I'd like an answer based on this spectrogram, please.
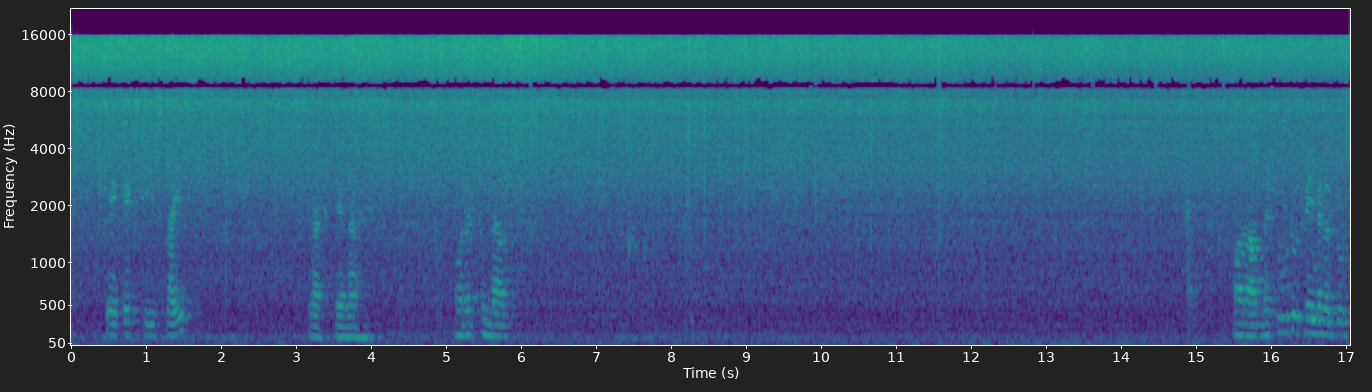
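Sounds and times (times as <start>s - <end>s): burger patties sizzling in oil: 0.0s - 17.0s.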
